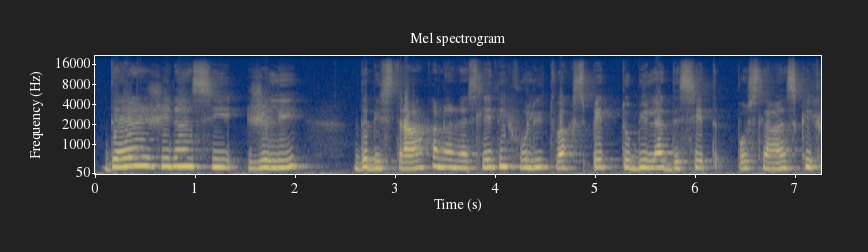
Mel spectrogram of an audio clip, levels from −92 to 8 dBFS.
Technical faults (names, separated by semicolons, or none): hard clipping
